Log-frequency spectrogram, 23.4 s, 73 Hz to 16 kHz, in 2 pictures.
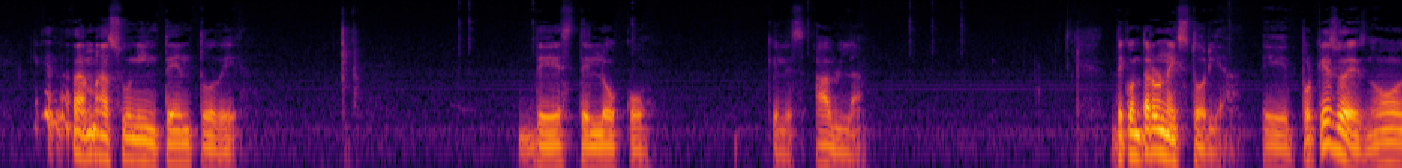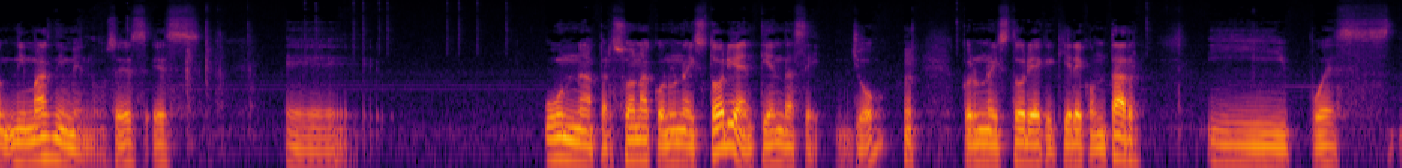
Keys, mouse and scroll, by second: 0.5 shift+middle click, 4.1 f, 5.1 click, 5.7-6.7 drag, 8.0-9.5 drag, 11.5-14.2 drag, 14.7 ctrl+z, 15.5 ctrl+click, 15.9 click, 16.7 click, 18.1 scroll down 2, 18.9-20.7 drag, 20.9-22.7 drag, 22.9-23.3 scroll down 2.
